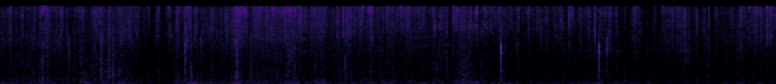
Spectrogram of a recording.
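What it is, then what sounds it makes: Crinkly plastic bag. A large, thin, empty white plastic bag is rubbed with the fingertips, then folded and lifted by hand. It gives a steady, soft crinkling and rustling across low to high frequencies, with two sharp, bright crackles standing out near the end.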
